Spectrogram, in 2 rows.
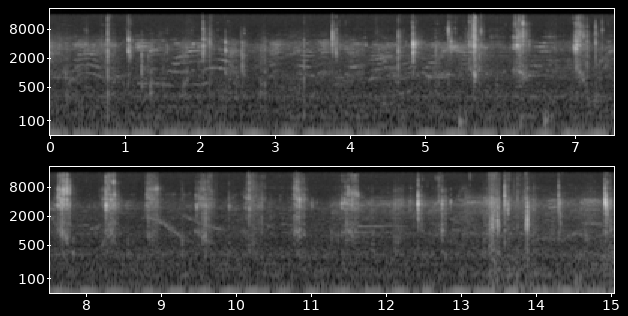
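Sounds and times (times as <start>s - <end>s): person crunching vegetable: 4.8s - 15.0s.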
